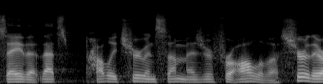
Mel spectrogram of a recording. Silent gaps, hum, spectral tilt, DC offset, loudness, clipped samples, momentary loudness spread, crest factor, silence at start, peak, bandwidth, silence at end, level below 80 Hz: none; none; -5.5 dB/octave; under 0.1%; -30 LUFS; under 0.1%; 7 LU; 18 dB; 0 s; -10 dBFS; 12.5 kHz; 0 s; -76 dBFS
